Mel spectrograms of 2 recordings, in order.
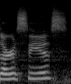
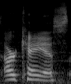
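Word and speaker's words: Arceus: Pokemon world in Legends Arus. Ah, it's Archus. I need to I need to learn to say it right now that I've learned learned the proper name.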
